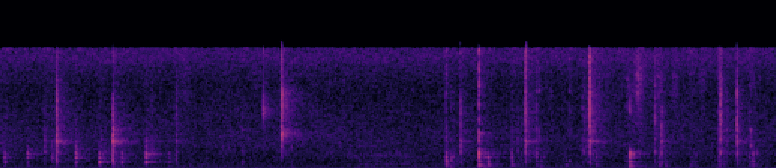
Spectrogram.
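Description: A long, hollow, empty brown cardboard tube held in the hands is tapped and scratched along its length with long manicured nails and fingertips. Quiet, dry taps and clicks come in irregular clusters, each with a hollow midrange knock and a bright, crisp edge that dies away almost instantly. Faint scratching fills the gaps between them.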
